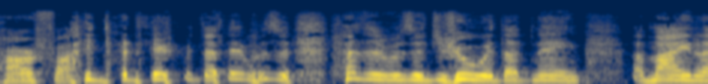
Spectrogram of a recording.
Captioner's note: laughing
